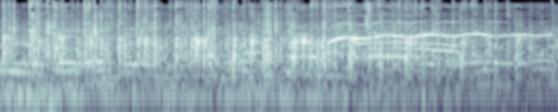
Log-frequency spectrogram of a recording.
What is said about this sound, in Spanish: Hay un papel que es fundamental en los mítines. Es la persona que siempre rompe el primer aplauso.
